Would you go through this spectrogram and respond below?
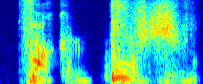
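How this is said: It is said tightly through gritted teeth.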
